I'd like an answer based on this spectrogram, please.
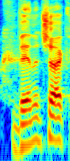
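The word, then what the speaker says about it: Vaynerchuk: gary how do you say his last name weiner weiner chuck he is uh vanachuk i i definitely have watched much of his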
